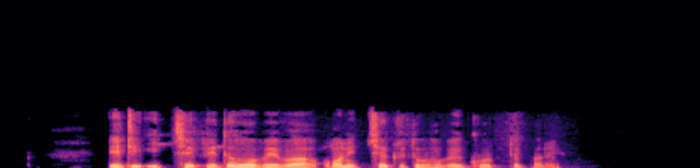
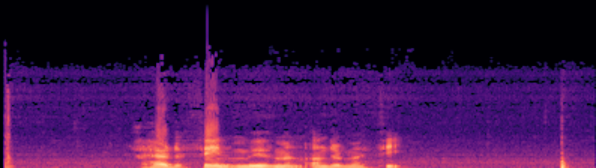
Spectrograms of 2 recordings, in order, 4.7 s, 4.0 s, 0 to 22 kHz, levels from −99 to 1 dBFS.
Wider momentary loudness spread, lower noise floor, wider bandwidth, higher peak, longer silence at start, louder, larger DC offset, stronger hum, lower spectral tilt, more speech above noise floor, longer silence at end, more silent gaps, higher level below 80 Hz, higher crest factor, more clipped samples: about the same, 14 LU vs 16 LU; first, under -90 dBFS vs -46 dBFS; second, 8 kHz vs 12.5 kHz; about the same, -2 dBFS vs 0 dBFS; first, 0.75 s vs 0.05 s; about the same, -17 LUFS vs -15 LUFS; neither; neither; about the same, -6.5 dB/octave vs -6 dB/octave; first, over 73 dB vs 32 dB; first, 0.95 s vs 0.2 s; neither; second, -58 dBFS vs -50 dBFS; about the same, 16 dB vs 18 dB; neither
